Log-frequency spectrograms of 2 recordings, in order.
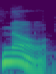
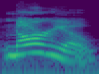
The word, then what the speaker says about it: Nairo: It's Nairo. Well, you can't fucking decide what it's pronounced either, so... Nairo. There's no Nario. Nairo. It'd be Nairo. That's what I was thinking. Cairo is a C.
